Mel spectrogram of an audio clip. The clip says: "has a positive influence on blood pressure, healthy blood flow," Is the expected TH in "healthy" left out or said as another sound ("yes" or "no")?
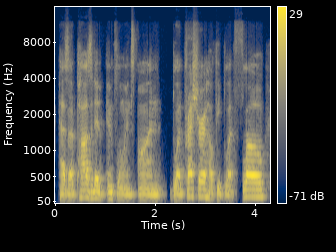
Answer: no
